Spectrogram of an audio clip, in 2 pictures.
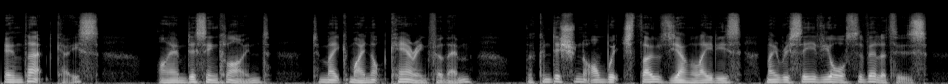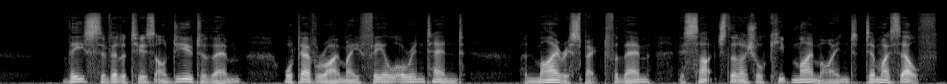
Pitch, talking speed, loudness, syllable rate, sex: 100 Hz, 160 wpm, -21 LUFS, 4.9 syllables/s, male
